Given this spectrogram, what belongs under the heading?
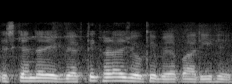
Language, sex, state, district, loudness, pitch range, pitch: Hindi, male, Jharkhand, Sahebganj, -13 LUFS, 125-155 Hz, 140 Hz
